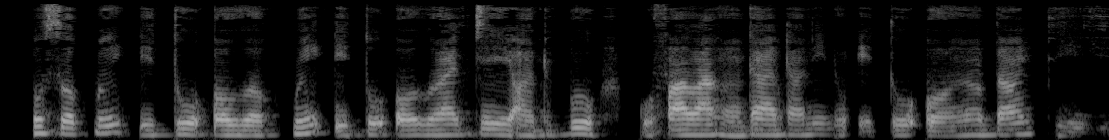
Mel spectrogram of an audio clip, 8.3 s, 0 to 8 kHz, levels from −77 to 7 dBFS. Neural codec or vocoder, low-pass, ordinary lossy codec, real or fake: codec, 44.1 kHz, 1.7 kbps, Pupu-Codec; 7.2 kHz; MP3, 32 kbps; fake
